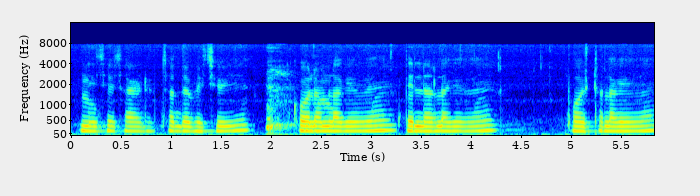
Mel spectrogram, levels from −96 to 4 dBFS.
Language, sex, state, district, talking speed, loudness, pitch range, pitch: Hindi, male, Rajasthan, Nagaur, 185 wpm, -34 LUFS, 145-155 Hz, 150 Hz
